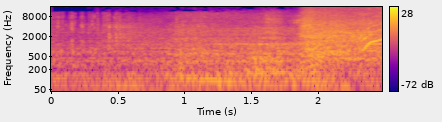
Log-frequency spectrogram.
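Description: Film soundtrack: a low, tense rumble building in loudness, then a mandrill's loud open-mouthed roar breaking in near the end.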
